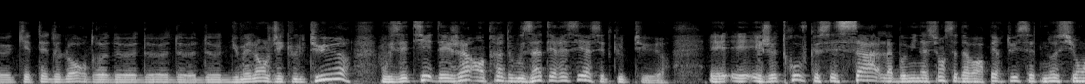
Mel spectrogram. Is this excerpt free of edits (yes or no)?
yes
